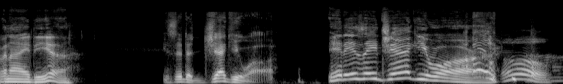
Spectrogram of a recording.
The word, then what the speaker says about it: Jaguar: me a commercial with Jaguar, so I said Jaguar, and she's like, "Don't say it like that. Say Jaguar." I'm like, why? It's Jaguar. Like it's Jaguar. That's how they say Jaguar.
